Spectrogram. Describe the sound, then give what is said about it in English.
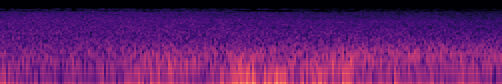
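Steady roar of ocean surf crashing ashore at Corpus Christi amid intermittent rain, with gusting wind buffeting the microphone; a broad, continuous wash that swells slightly in the middle, no voices present. “And you can see behind me, those waves are still crashing ashore.”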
